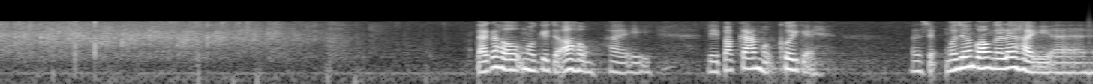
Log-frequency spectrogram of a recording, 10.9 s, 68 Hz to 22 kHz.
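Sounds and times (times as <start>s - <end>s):
crowd applauding: 0.0s - 3.8s
speech: 4.8s - 8.4s, 9.2s - 10.9s.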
